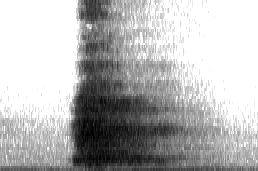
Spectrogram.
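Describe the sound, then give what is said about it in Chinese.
A single deep exhale through the mouth during a meditation: a breathy whoosh that begins abruptly and slowly fades away, faint, over a low steady hum. “再做一个，鼻子吸到最饱，大口吐气，”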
